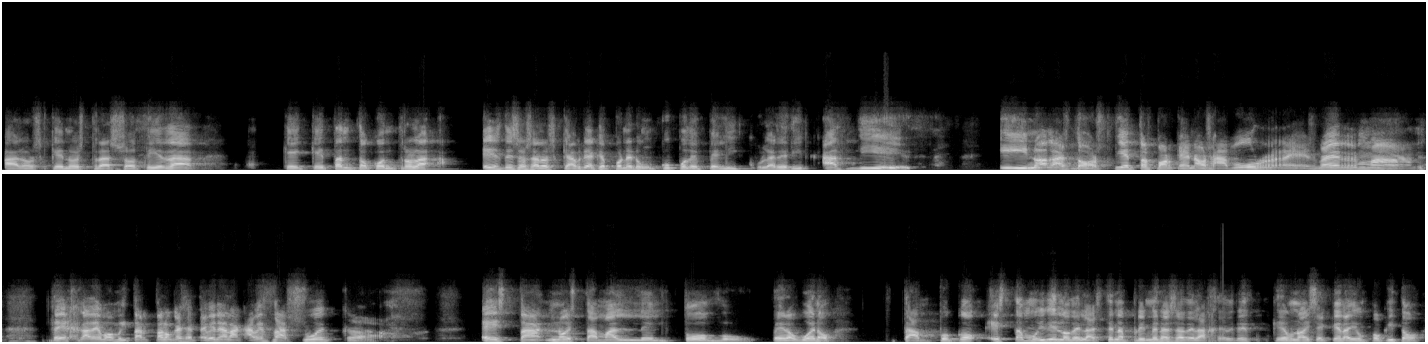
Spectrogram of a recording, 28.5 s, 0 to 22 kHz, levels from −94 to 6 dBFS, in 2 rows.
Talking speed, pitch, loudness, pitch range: 160 wpm, 170 Hz, -20 LUFS, 145-190 Hz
